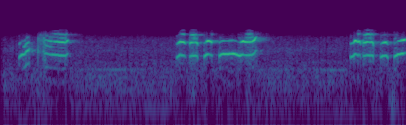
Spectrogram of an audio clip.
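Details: Caged talking bird utters three brief speech-like phrases of tonal, whistled syllables with wavering pitch, spaced about one to two seconds apart, in a quiet room.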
